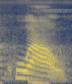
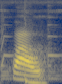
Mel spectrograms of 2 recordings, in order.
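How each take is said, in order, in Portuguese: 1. O u e a são separados em duas sílabas. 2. O u e a se juntam em uma sílaba. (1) "A gente não fala qual" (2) "a gente diz qual"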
